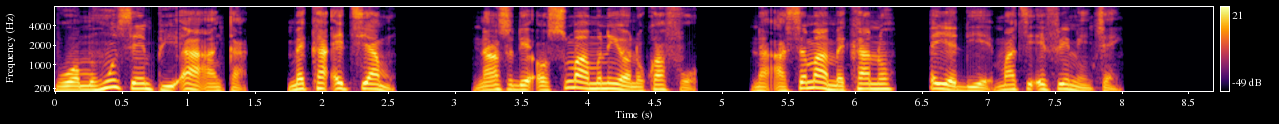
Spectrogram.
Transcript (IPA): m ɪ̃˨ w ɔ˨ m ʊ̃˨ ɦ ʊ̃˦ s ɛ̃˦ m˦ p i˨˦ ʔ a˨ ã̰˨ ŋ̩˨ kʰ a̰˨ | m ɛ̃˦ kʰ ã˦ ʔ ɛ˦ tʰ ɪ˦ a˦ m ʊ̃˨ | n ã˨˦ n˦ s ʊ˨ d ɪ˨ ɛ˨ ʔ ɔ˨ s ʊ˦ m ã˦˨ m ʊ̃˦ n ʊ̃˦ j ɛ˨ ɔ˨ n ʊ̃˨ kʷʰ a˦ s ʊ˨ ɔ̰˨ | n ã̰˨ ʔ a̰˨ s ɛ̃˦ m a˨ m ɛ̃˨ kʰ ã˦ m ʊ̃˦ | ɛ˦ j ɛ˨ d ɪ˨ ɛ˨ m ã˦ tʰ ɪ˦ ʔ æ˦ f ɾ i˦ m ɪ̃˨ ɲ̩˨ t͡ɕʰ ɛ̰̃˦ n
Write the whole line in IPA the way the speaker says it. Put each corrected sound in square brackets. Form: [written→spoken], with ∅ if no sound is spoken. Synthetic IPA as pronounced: m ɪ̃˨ w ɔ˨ m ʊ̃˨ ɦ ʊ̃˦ s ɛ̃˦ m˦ p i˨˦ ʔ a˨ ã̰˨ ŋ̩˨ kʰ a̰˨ | m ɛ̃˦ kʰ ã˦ ʔ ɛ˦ tʰ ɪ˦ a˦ m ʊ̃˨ | n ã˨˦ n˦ s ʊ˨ d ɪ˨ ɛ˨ ʔ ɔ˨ s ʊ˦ m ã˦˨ m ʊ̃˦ n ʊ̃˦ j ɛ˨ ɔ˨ n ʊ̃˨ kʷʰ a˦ [s→f] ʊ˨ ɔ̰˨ | n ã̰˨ ʔ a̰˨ s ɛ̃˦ m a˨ m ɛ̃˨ kʰ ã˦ [m→n] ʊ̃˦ | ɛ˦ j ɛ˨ d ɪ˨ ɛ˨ m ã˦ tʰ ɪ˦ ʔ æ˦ f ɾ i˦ [m→n] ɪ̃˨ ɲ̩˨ t͡ɕʰ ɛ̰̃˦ n

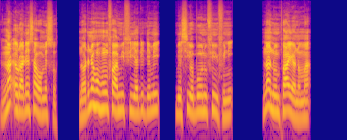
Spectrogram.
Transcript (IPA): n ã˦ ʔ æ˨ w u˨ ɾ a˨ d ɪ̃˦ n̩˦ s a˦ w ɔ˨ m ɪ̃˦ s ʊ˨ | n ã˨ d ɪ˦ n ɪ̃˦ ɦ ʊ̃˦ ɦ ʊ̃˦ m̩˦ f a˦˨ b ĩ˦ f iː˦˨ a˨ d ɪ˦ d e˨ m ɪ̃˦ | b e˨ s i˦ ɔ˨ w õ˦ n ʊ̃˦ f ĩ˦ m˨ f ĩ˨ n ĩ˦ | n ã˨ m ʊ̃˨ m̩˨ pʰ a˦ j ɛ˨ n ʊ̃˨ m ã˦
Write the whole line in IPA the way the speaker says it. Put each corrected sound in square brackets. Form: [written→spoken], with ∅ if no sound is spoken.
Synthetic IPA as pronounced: n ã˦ ʔ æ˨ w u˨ ɾ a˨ d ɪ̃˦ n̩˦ s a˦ w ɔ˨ m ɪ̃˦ s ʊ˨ | n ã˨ d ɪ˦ n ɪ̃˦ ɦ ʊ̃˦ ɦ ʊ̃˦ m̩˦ f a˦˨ [b→m] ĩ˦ f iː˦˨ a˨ d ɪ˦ d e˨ m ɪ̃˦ | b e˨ s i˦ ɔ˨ [w→b] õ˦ n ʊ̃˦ f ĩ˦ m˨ f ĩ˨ n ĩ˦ | n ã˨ [m→n] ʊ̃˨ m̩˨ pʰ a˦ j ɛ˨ n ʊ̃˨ m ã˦

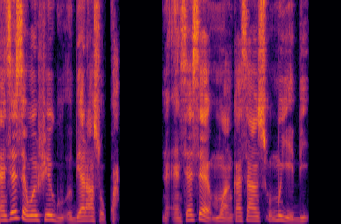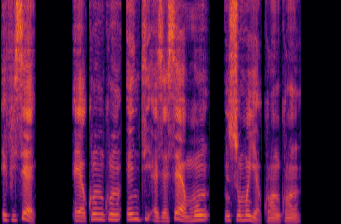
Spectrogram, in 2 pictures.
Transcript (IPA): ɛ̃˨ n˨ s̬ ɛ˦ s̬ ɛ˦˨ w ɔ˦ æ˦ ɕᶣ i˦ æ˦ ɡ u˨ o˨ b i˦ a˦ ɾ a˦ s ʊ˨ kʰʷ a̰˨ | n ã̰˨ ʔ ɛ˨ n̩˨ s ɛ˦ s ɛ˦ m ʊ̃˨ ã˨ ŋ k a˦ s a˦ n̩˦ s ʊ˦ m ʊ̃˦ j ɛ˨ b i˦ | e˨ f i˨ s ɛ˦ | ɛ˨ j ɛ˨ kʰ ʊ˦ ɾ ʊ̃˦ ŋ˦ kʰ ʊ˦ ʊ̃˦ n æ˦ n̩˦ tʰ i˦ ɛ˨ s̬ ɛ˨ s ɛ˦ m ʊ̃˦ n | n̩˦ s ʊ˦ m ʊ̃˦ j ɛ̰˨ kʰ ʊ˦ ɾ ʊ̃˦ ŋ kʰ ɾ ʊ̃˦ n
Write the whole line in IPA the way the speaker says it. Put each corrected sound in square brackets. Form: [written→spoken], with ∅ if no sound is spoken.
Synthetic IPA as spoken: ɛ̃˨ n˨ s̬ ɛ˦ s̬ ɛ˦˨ w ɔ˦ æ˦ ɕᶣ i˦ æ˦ ɡ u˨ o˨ b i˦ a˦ ɾ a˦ s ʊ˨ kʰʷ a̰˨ | n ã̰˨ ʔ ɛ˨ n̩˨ s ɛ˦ s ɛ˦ m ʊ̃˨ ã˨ ŋ k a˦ s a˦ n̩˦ s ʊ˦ m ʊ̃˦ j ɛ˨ b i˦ | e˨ f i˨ s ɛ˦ | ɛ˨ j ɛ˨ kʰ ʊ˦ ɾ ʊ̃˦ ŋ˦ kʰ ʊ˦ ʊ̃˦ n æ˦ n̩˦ tʰ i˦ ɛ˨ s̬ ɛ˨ s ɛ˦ m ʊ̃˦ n | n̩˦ s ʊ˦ m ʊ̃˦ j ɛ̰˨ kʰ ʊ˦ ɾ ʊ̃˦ ŋ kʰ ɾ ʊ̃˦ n

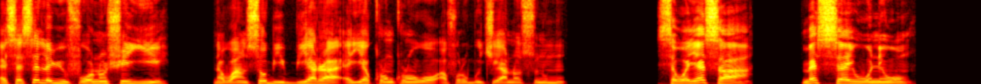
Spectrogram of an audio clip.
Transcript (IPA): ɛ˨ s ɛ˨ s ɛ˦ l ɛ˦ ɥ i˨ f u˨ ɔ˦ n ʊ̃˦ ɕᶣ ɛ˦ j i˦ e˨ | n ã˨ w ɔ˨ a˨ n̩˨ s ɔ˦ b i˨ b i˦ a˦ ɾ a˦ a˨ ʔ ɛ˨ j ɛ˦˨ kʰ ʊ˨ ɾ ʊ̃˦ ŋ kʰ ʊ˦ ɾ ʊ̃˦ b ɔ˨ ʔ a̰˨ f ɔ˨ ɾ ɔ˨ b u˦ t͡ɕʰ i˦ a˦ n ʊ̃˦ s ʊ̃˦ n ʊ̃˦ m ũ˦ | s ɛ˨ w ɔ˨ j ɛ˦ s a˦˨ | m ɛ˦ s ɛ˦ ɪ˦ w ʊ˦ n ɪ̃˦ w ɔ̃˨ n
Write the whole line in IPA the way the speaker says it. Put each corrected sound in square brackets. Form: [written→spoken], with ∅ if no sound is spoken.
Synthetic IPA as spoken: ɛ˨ s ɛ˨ s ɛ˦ l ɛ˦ ɥ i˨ f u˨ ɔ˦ n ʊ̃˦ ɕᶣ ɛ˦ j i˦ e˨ | n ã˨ w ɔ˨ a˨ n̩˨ s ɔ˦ b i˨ b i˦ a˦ ɾ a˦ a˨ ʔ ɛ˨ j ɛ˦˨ kʰ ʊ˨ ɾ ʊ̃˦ ŋ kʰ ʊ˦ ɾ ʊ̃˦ [b→w] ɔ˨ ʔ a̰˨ f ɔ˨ ɾ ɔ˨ b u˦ t͡ɕʰ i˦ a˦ n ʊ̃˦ s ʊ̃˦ n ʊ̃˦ m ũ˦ | s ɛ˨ w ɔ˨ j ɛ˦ s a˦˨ | m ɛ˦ s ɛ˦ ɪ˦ w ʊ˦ n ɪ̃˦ w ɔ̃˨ n

